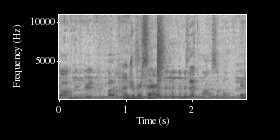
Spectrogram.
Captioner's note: laughs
